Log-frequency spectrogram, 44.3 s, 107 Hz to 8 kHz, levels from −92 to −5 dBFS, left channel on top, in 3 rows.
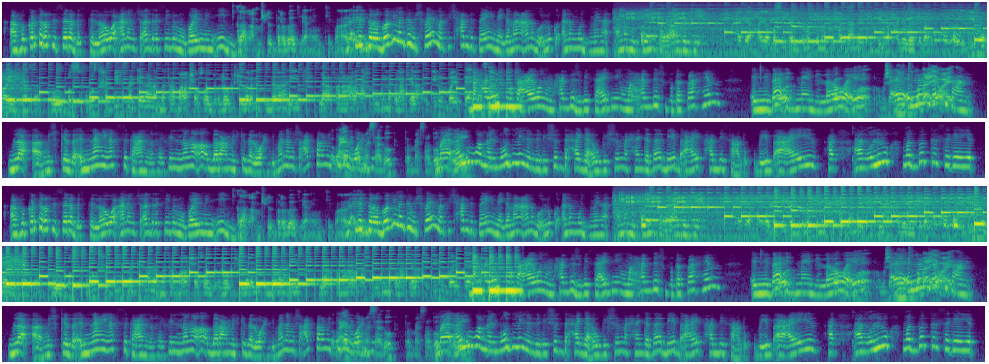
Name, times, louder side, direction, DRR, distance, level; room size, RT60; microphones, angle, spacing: voice 1, 0.1-3.5 5.1-10.5 21.8-25.5 26.0-27.7 28.1-29.3 29.6-35.2 36.0-44.1, left 1 dB, 5° left, 0.3 m, -26 dB
voice 2, 3.5-5.5 9.9-10.3 10.9-22.2 24.2-24.4 26.3-26.7 27.2-29.0 34.5-36.6, left 2 dB, 65° left, 1.0 m, -31 dB
sound 1, 9.2-15.1, right 6 dB, 55° right, 0.8 m, -28 dB
sound 2, 9.6-22.6, right 7 dB, 80° right, 0.4 m, -18 dB
6.4 x 2.4 x 2.3 m
head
